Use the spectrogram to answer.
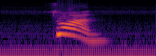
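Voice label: "zuan4", Mandarin Chinese, pinyin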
